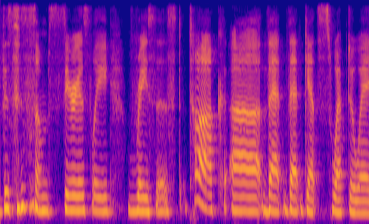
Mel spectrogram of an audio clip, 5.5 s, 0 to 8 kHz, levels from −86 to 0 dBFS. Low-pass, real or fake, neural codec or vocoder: 7.2 kHz; real; none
